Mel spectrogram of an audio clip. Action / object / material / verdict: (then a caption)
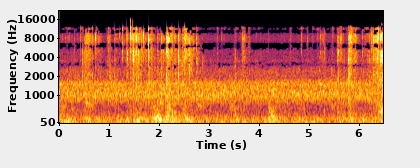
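scrape / bar of soap / soap / none. A blade scrapes and carves a solid teal-green bar of soap held in the hand, curling flakes off it. A steady, dry scraping hiss runs throughout, broken by bright crackly clicks and small ticks as the flakes break away.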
